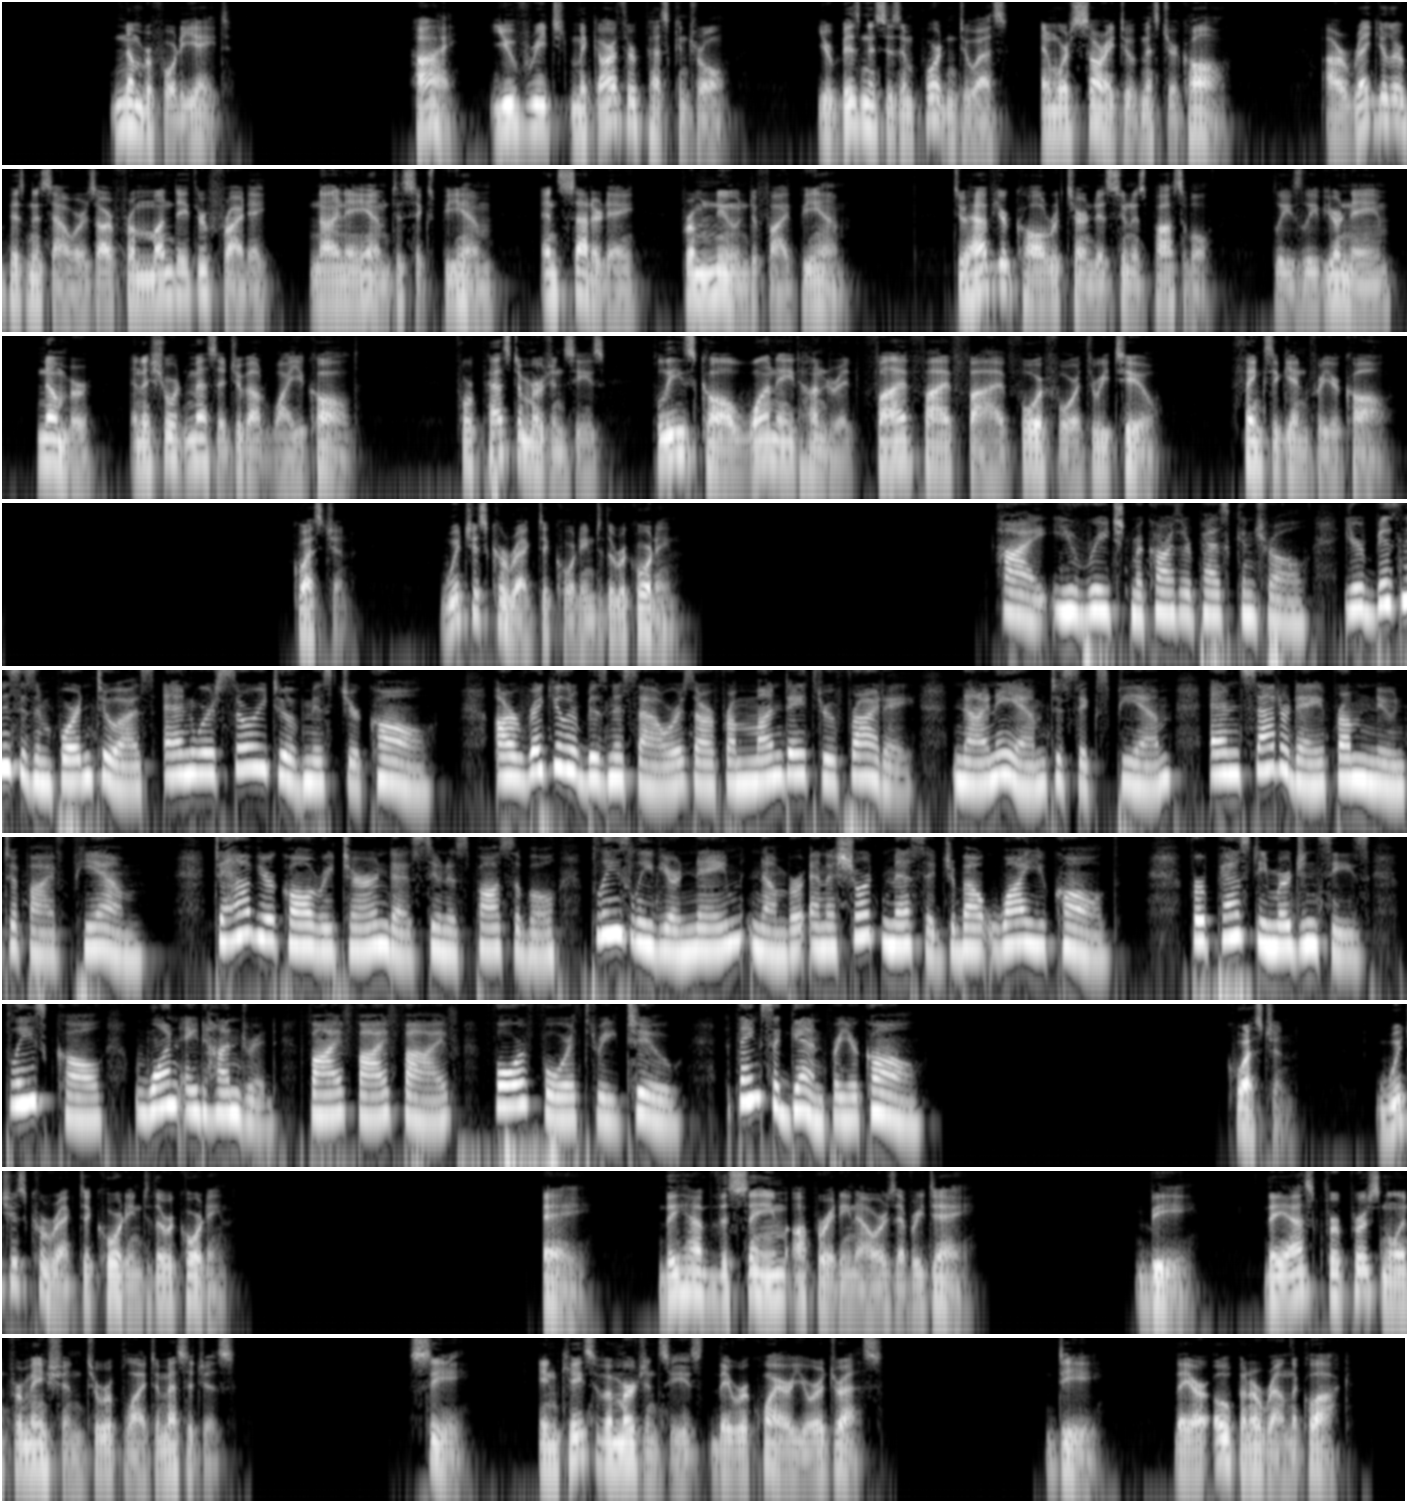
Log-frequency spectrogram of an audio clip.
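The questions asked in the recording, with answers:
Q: Which is correct according to the recording?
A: B: They ask for personal information to reply to messages.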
